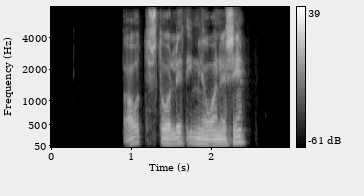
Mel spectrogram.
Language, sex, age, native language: Icelandic, male, 30-39, Icelandic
